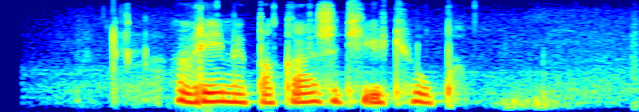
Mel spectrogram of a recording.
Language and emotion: Russian, neutral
